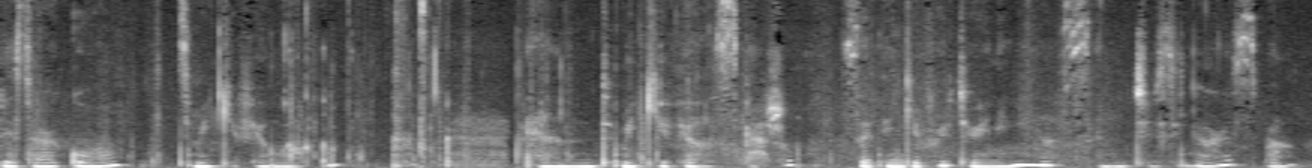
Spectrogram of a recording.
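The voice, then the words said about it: Soft whispering voice. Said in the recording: “Why is she whispering?”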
